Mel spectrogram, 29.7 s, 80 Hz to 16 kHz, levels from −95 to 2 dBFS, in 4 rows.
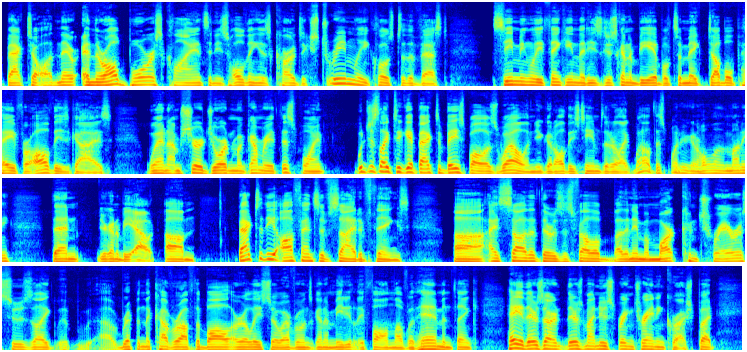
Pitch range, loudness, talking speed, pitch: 110-130 Hz, -23 LUFS, 275 wpm, 115 Hz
